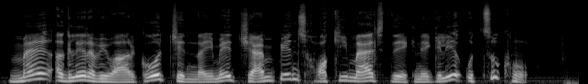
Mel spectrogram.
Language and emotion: Hindi, happy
